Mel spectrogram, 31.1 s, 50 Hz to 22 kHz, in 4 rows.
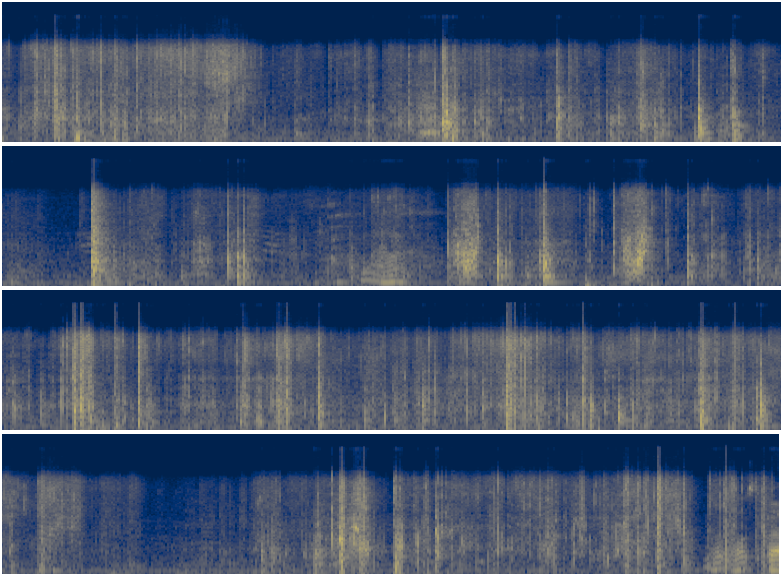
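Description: Hands unwrapping and opening boxes of 2014 Finest baseball cards: plastic wrap crinkling and tearing, cardboard boxes and card packs rustling, with irregular sharp clicks and snaps. The sound comes in busy bursts and eases off briefly near the end.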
